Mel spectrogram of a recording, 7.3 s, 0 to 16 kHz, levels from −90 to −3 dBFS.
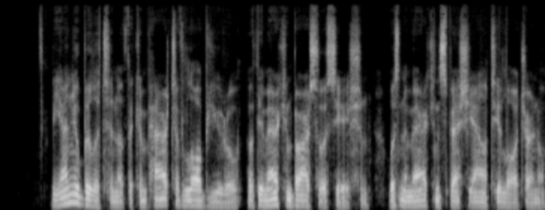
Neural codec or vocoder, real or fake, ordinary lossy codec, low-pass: codec, 44.1 kHz, 7.8 kbps, DAC; fake; MP3, 64 kbps; 14.4 kHz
